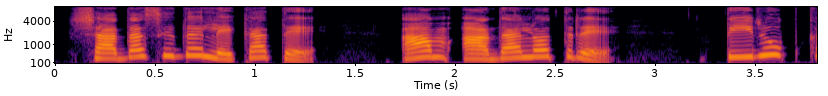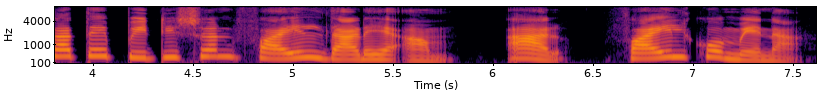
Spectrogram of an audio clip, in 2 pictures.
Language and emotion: Santali, neutral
